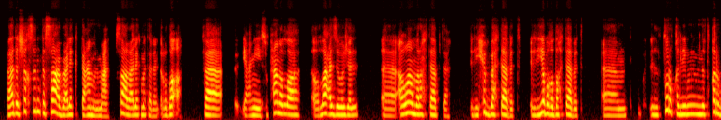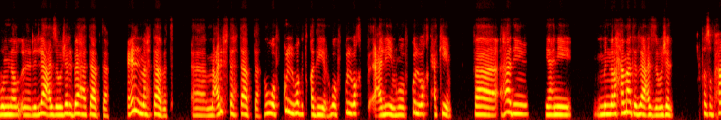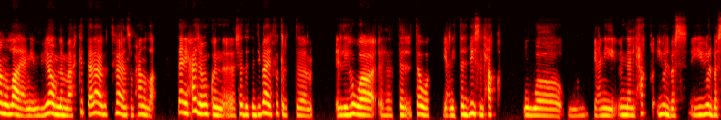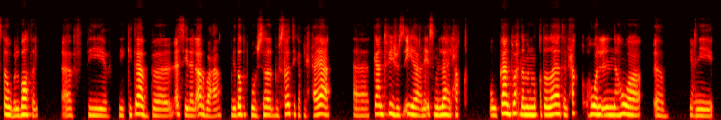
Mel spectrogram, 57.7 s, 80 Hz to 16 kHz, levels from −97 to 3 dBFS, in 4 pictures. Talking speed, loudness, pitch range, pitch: 120 wpm, -26 LUFS, 225-270 Hz, 245 Hz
